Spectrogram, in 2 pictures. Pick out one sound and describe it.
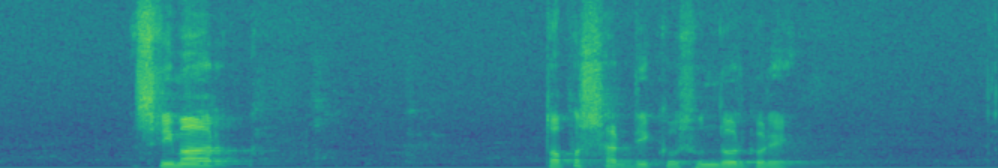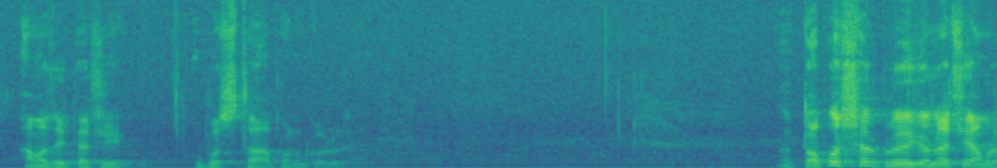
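An elderly man speaks slowly and earnestly into a microphone, with pauses between phrases.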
